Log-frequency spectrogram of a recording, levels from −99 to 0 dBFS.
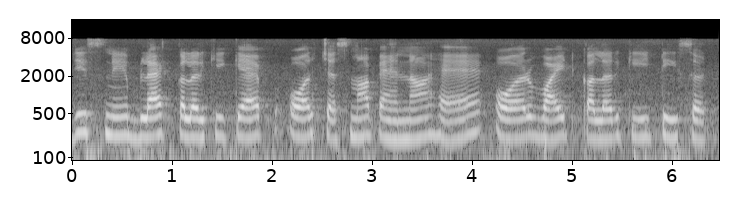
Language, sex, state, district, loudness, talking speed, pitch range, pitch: Hindi, female, Haryana, Charkhi Dadri, -18 LUFS, 140 wpm, 205-225 Hz, 215 Hz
